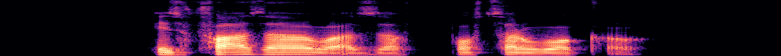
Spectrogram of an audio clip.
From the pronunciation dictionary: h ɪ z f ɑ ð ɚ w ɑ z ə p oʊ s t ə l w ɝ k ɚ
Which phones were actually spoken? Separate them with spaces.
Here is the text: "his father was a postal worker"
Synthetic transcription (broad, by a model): h ɪ z f ɑ ð ɚ w ɑ z ə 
